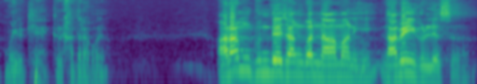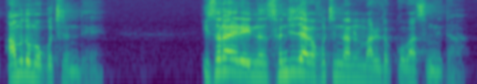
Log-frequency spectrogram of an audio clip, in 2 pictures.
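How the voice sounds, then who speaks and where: A male pastor preaching a sermon in a conversational way, talking straight to the congregation and acting out the people in his stories with big swings in pitch and loudness. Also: vocal fry. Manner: acts out quoted voices with lively swings in pitch and loudness; conversational, addresses the congregation directly.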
